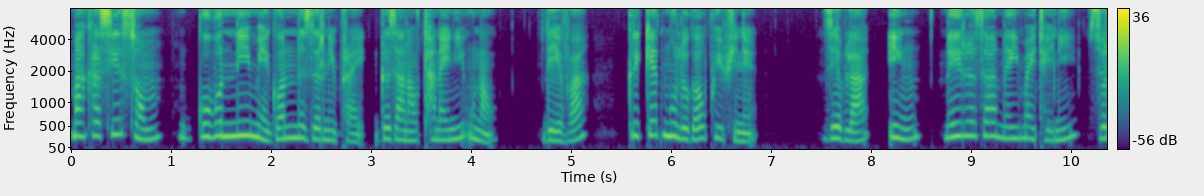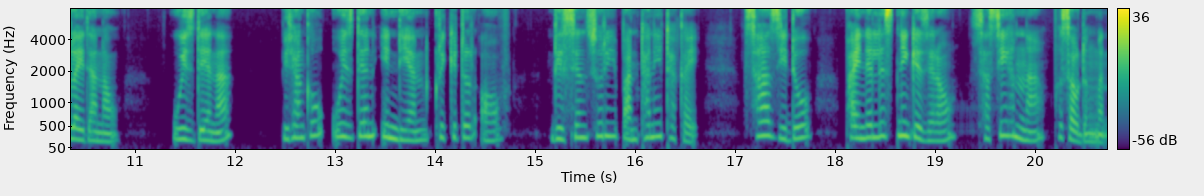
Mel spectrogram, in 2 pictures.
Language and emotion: Bodo, neutral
